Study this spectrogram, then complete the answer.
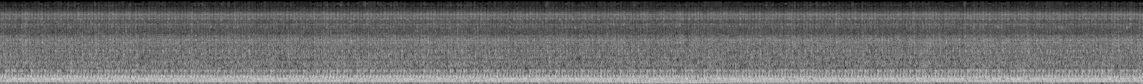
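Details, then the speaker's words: Two-stroke outboard at idle after fuel system refresh (carb cleaned, fuel pump replaced, bad fuel flushed); previously would not idle: now steady, even idle with no misses or surging, smoother than ever. "okay so I'm not going to argue with that that's smoother than she's ever idled"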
